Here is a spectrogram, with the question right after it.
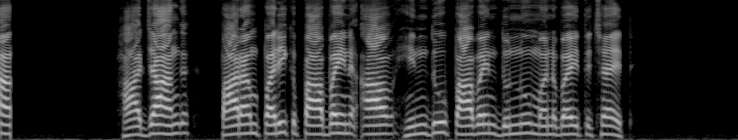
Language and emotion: Maithili, neutral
